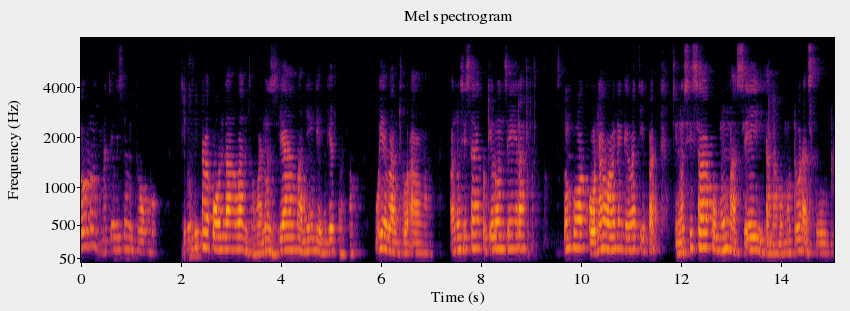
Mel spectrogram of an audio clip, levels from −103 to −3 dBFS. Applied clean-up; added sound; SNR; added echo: neural mask model DeepFilterNet 3.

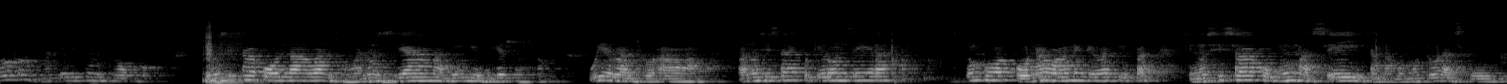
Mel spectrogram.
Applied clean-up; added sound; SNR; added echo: none; Electric guitar; 6 dB; reverberation time 0.7 s.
